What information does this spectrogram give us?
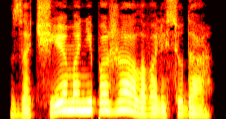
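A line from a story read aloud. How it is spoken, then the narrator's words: Thoughtful whisper. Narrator (Russian): задумчиво прошептал чародей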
